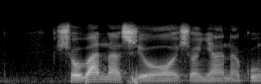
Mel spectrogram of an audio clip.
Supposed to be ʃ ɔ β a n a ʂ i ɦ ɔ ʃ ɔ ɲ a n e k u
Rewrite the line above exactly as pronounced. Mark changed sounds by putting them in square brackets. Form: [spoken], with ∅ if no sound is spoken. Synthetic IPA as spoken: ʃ ɔ β a n a ʂ i ɦ ɔ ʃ ɔ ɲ a n [a] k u

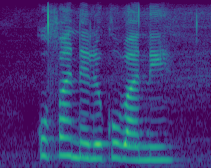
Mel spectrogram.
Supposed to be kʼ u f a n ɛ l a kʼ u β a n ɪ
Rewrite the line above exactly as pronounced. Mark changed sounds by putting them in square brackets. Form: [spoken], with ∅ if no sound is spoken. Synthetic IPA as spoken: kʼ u f a n ɛ l [ɛ] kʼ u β a n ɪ

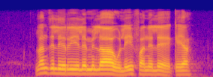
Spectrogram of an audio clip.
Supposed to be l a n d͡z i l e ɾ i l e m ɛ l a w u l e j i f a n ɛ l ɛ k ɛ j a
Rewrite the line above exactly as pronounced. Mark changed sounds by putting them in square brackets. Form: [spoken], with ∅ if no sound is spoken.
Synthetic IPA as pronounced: l a n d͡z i l e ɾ i l e m [i] l a w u l e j i f a n ɛ l ɛ k ɛ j a

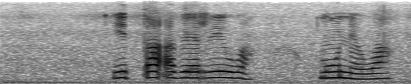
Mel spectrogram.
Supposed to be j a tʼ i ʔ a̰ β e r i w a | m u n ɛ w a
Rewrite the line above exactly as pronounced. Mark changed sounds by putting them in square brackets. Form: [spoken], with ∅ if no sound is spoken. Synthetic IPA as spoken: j [i] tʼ [a] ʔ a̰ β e r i w a | m u n ɛ w a

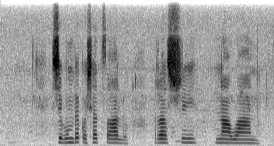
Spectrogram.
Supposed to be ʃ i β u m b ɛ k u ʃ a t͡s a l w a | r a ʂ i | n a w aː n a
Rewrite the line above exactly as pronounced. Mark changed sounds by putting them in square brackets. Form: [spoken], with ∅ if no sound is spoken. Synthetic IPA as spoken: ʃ i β u m b ɛ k [ɔ] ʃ a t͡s a l w a | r a ʂ i | n a w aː n a

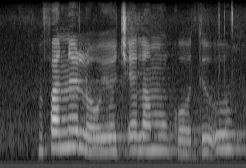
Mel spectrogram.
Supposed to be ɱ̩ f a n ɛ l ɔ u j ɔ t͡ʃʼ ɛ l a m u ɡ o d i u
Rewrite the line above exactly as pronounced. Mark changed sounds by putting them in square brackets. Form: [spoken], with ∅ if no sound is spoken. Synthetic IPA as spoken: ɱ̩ f a n ɛ l ɔ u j ɔ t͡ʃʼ ɛ l a m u ɡ o d i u

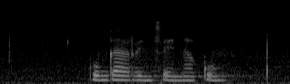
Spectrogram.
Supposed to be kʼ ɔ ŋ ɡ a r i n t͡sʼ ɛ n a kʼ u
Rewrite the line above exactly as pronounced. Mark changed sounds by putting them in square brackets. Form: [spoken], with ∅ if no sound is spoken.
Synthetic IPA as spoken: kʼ [u] ŋ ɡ a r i n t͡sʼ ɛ n a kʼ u

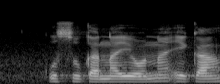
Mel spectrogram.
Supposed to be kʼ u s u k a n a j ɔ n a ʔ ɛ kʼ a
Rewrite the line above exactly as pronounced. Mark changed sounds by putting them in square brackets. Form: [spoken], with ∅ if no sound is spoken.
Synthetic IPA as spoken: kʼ u s u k a n a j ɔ n a ʔ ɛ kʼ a

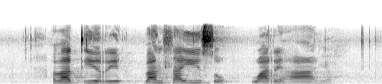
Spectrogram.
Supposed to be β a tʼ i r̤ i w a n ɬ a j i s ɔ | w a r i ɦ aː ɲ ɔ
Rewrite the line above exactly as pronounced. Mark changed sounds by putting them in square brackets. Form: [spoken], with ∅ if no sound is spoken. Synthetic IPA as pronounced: β a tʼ i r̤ i [β] a n ɬ a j i s ɔ | w a r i ɦ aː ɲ ɔ

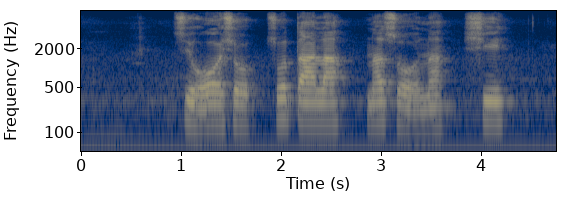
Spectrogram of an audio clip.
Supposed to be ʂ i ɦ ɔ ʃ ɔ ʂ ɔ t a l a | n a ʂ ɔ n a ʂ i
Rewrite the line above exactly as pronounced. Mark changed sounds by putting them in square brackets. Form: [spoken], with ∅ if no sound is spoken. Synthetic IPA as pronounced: ʂ i ɦ ɔ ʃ ɔ ʂ ɔ t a l a | n a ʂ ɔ n a [ʃ] i

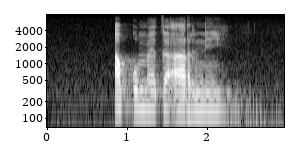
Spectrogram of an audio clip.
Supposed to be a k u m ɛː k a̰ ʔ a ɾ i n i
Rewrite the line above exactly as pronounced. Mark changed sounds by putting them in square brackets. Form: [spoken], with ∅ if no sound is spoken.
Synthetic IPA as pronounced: a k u m [ɛ] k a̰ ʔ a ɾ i n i

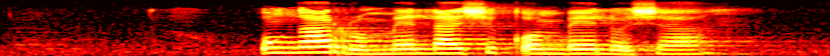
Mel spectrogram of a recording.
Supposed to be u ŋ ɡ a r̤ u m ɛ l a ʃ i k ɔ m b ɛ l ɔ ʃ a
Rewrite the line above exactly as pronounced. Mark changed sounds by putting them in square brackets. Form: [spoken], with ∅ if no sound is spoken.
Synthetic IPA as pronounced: u ŋ ɡ a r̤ u m ɛ l a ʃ i k ɔ m b ɛ l ɔ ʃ a

